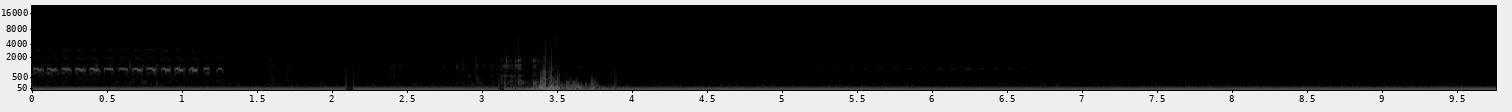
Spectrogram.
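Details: Tawny owl at a nest box on 28 December 2018 around 05:43, the female calling in the entrance hole on camera while the male calls outside; a strong pulsed trill opens, then fades into a softer, distant trill amid quiet hum.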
